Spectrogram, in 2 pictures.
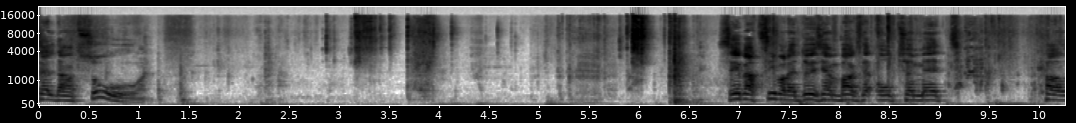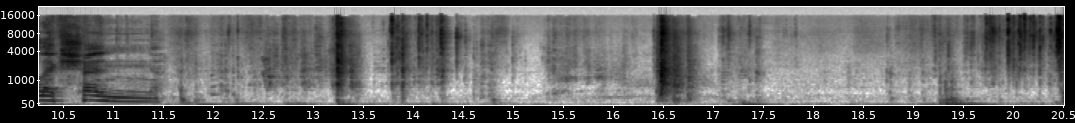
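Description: Cardboard packs slide and tap on a table.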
